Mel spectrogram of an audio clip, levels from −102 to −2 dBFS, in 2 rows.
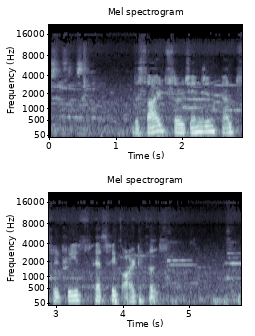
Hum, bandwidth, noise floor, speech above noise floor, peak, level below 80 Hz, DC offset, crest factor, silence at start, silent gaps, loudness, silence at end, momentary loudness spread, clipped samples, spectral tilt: none; 11.5 kHz; -47 dBFS; 26 dB; -2 dBFS; -48 dBFS; under 0.1%; 20 dB; 0.05 s; none; -22 LUFS; 0 s; 18 LU; under 0.1%; -7.5 dB/octave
